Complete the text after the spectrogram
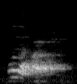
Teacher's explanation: When we cannot hear the sound T, but this sound is pronounced somehow, it is glottal T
